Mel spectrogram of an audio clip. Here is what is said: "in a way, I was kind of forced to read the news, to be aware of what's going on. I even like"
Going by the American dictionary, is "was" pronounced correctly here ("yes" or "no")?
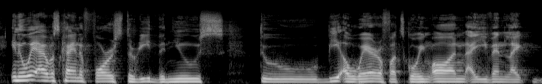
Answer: no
